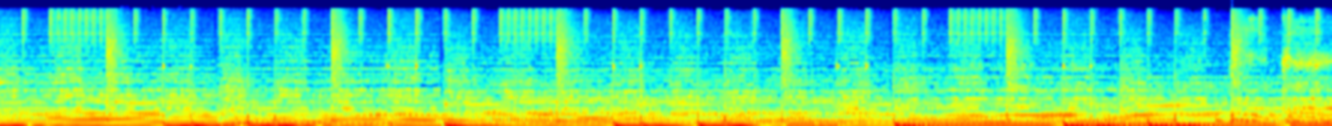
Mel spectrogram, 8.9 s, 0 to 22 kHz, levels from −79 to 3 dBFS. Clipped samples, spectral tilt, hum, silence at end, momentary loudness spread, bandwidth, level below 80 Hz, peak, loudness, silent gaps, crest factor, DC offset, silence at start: under 0.1%; -5 dB/octave; none; 0 s; 2 LU; 16.5 kHz; -14 dBFS; 0 dBFS; -15 LUFS; none; 12 dB; under 0.1%; 0 s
